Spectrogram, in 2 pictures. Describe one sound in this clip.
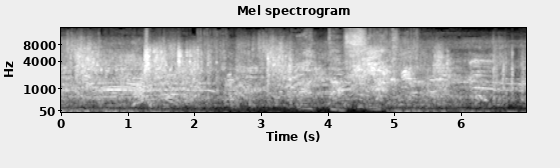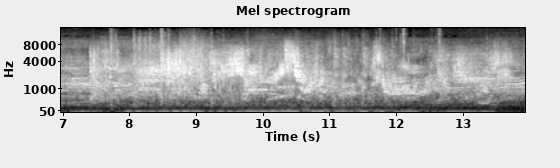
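Heavy blows and scuffles thud during a violent fight.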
